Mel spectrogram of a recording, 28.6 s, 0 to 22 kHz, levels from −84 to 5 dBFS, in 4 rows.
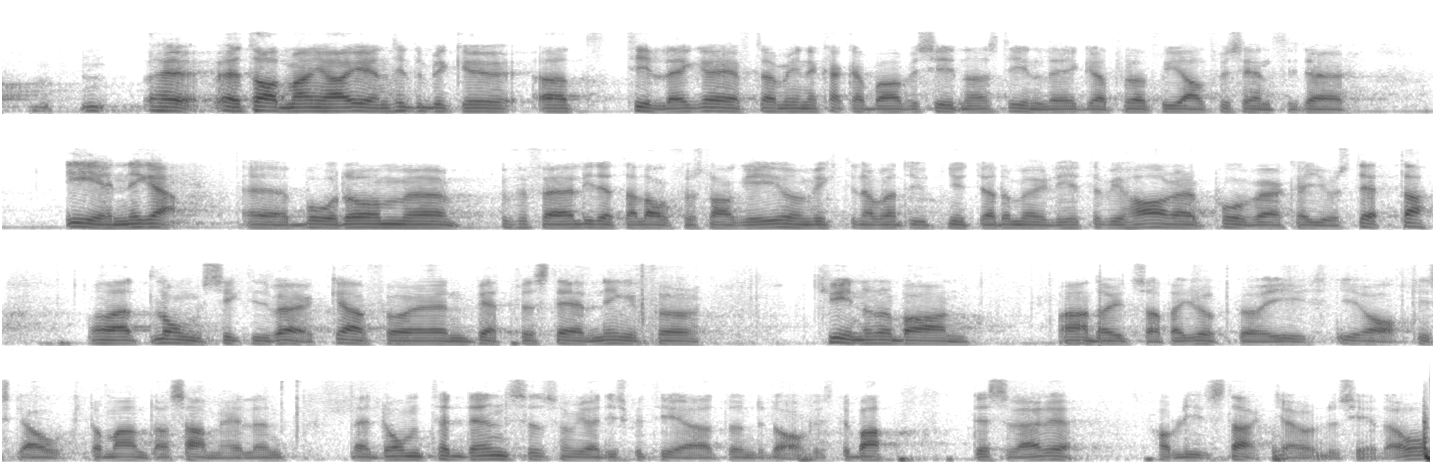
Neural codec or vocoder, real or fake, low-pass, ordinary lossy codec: codec, 16 kHz in and 24 kHz out, 1 kbps, XY-Tokenizer; fake; 7.2 kHz; Opus, 32 kbps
